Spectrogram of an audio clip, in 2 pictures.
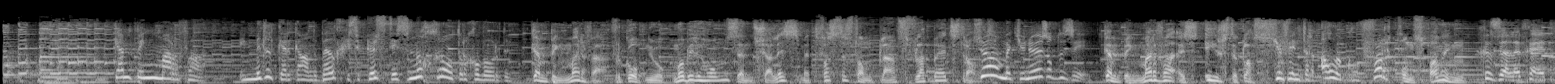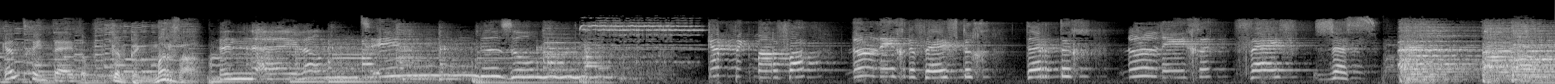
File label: commercial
